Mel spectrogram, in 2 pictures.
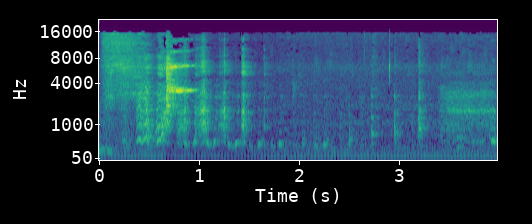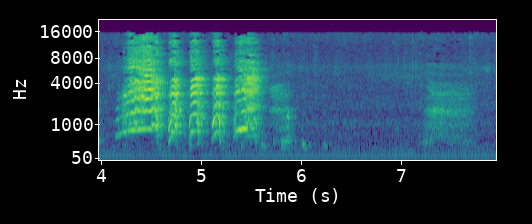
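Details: Pet cockatoo having fun and teasing: scattered clicks and squawks, then a rapid, even run of about seven loud, harsh, laugh-like notes, followed by quieter murmuring sounds indoors.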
